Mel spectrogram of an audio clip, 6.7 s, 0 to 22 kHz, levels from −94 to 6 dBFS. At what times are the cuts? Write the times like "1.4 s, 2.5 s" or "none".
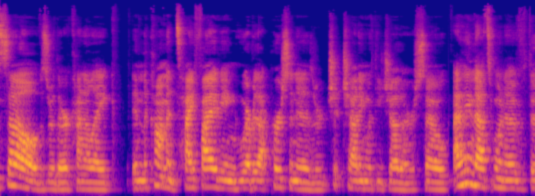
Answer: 5.6 s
